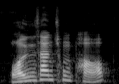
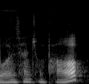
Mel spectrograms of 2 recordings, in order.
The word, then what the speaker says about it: 원산총파업: 이게 1929년에 있었던 일제강점기 최대 규모의 바로 파업, 원산총파업. 미안합니다. 제가 발음이 원산총파업이에요. 원산총파업.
